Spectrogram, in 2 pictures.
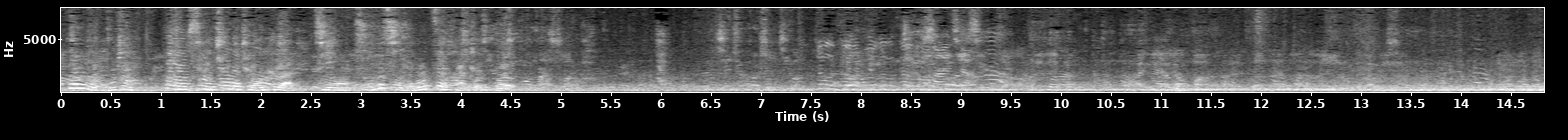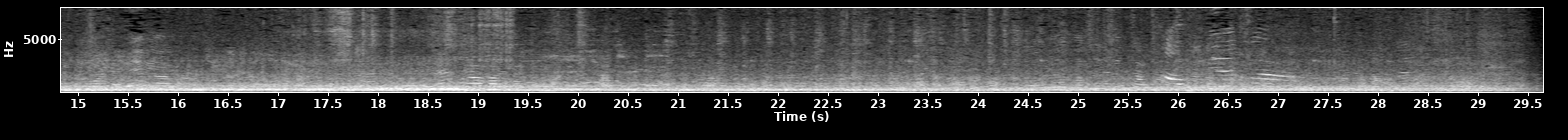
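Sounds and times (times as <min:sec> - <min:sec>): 
speech: 0:00.0 - 0:05.0
city bus engine rumble: 0:00.0 - 0:29.6.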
